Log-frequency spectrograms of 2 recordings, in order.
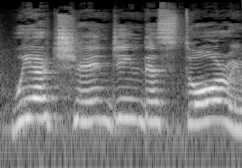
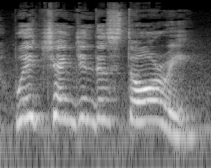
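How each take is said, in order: First: "are" spelled out and leaned on; "We ARE changing" with the word "are" pressed firm; stress on are. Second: Said in the usual way. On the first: Shown as a demonstration. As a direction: insist on "are" instead of "we're".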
